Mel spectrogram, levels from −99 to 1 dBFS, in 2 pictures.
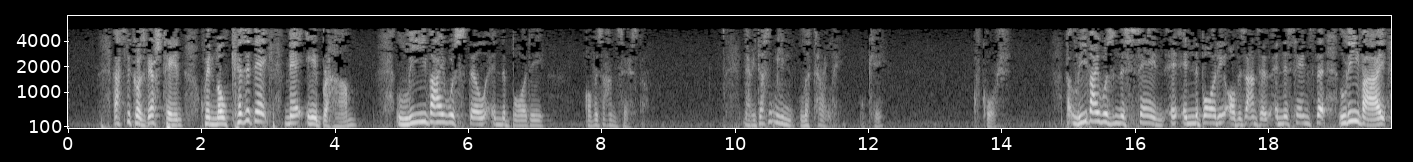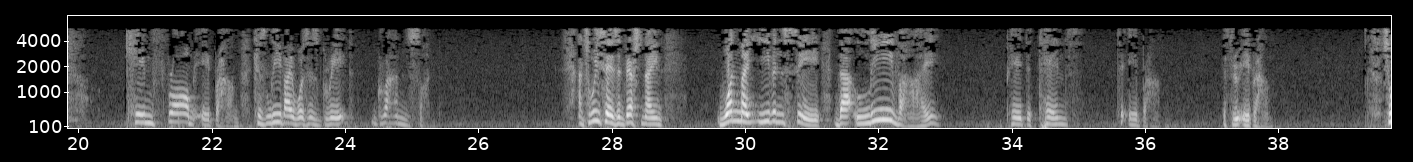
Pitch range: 145-195 Hz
